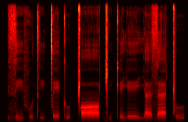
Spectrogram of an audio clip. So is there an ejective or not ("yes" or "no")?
yes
